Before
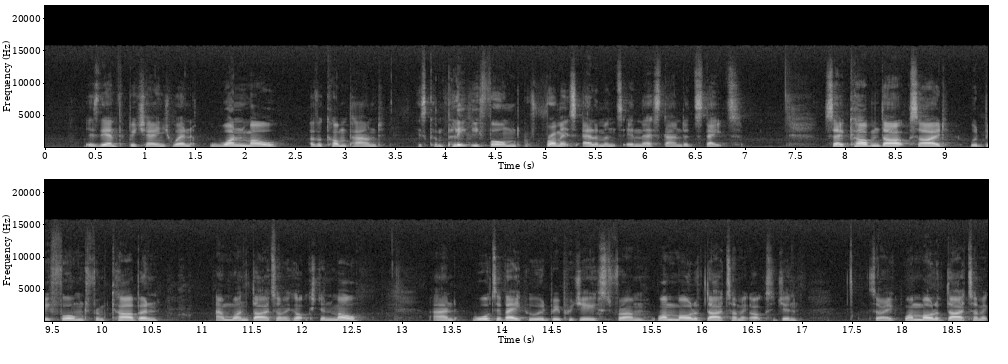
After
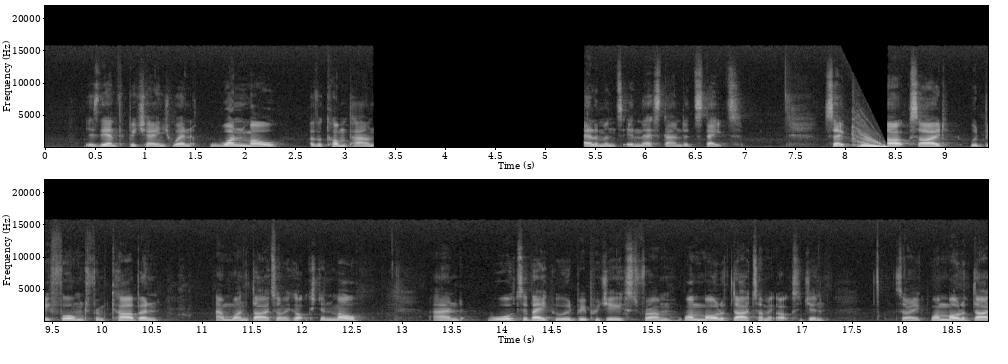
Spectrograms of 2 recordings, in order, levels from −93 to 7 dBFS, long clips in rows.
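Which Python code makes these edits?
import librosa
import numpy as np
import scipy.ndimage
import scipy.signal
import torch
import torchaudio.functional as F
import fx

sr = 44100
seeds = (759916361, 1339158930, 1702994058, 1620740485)

y = fx.edit(x, sr, fx.silence(start_s=3.29, length_s=2.11),
    fx.tape_stop(start_s=7.96, length_s=0.48),
    fx.stretch_span(start_s=13.41, length_s=0.53, factor=1.5), tone=tone)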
